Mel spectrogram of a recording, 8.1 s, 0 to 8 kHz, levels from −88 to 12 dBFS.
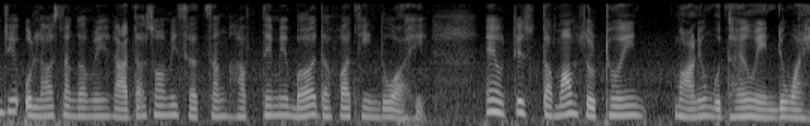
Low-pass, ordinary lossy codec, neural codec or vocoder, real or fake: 7.2 kHz; MP3, 64 kbps; none; real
